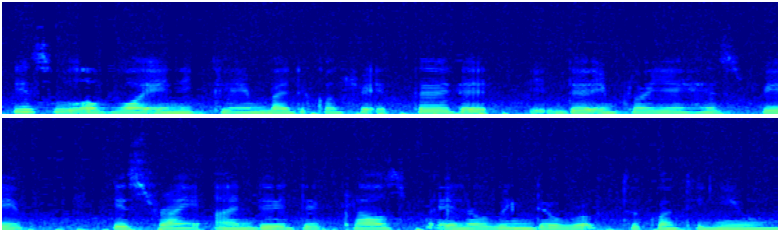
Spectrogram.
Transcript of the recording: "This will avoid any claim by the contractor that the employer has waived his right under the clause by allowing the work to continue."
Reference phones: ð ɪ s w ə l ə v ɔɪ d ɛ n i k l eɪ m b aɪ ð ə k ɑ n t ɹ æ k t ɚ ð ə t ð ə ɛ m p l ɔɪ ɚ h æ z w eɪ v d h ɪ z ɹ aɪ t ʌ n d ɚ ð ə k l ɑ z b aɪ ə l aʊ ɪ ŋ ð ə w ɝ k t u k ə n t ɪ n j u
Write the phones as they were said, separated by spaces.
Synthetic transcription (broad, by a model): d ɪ s w ə l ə v ɔɪ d ɛ n i k l eɪ m b aɪ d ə k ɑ n t ɹ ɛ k t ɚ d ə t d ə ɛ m p l ɔɪ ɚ h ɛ s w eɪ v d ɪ s ɹ aɪ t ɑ n d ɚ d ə k l ɑ s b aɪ ə l aʊ ɪ ŋ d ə w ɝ k t u k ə n t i n j u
